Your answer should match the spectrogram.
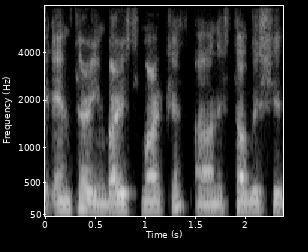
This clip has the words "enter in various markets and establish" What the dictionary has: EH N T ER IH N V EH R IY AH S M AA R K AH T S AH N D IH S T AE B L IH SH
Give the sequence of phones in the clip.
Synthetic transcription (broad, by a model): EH N T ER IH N B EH R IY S M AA R K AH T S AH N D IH S T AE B L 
